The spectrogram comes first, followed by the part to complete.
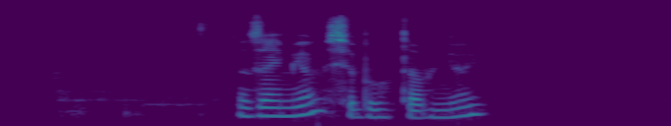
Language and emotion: Russian, neutral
